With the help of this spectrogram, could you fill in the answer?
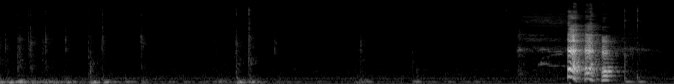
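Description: Irregular clicking of someone typing on the keyboard of a computer hooked up to a TV and the internet to look things up in real time, scattered keystrokes over a low background hum, followed near the end by a brief, louder burst of voice.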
